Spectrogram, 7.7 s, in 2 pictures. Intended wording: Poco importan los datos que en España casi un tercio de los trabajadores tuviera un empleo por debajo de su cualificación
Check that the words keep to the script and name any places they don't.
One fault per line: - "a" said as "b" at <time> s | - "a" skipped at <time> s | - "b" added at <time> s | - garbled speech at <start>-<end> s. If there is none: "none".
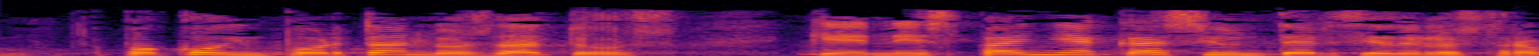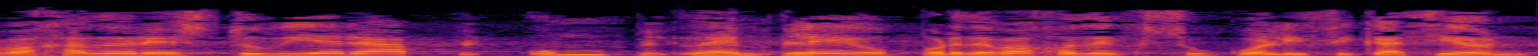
none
